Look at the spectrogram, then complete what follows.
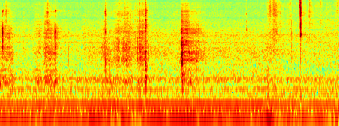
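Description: A few light clicks and rustles over a steady low hum.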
